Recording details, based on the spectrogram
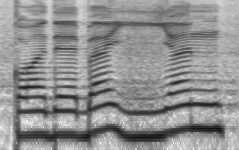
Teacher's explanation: huruf ya berharakat tasydid kita tahan dan tekan.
